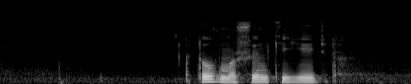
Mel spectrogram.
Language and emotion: Russian, sad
